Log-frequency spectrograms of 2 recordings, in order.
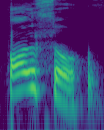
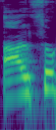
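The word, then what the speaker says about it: also: ऑल्सो, कई लोग इसे आल्सो कह देते हैं, आल्सो नहीं, क्या कहना है, ऑल्सो, ओ।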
